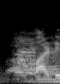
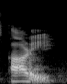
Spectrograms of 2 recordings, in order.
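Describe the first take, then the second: First: "पार्टी" with a hard t; sounded t. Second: "पार्टी" said as par-dee; t as light d. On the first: Teacher quotes usual form, "पार्टी" with hard t. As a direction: keep the t crisp in "पार्टी". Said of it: "पार्टी बोलते हैं ना". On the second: Teacher gives American form, "पार्टी" with d. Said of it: "टी में हल्का सा डी add". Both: Shown as a demonstration.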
